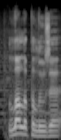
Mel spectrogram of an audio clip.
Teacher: It contains 4 L sounds, in rapid succession. At the beginning of syllables, lu, pu, lu, zu.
